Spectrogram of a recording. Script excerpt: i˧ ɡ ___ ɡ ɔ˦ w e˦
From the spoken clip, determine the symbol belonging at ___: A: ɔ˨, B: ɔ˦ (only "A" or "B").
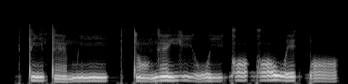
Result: B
